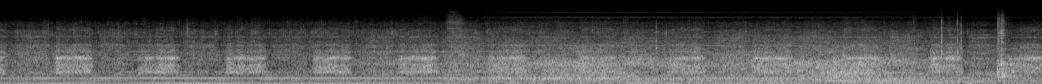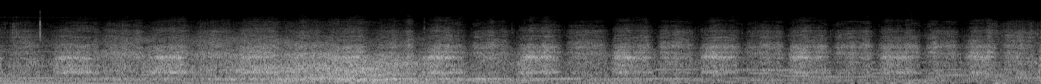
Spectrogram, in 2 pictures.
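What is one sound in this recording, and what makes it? Wind rushes past a cyclist descending on a road bike.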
